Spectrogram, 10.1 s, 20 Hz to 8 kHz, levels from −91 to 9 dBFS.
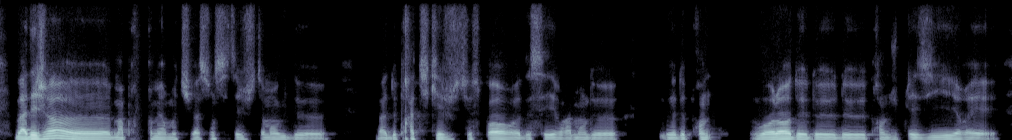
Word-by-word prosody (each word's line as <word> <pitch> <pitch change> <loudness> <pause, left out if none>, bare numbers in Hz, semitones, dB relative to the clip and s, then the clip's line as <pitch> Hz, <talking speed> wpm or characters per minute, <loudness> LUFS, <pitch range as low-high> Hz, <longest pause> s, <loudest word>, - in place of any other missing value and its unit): Bah, 105 -1 +7
déjà, 110 +5 +7 0.2
heu, 100 -3 +5
ma 90 -1 -2
pre - - -23
1re 100 -2 -3
motivation, 95 +3 -7
c'était 115 -5 -8
justement 95 +2 -6
de 80 -4 -4 0.5
bah, 85 - -4
de - - -3
pratiquer 95 - -4
juste 85 0 -9
ce - - -8
sport, 100 -3 +1
d'essayer 85 +2 -4
vraiment 90 +1 -5
de 85 -1 -3 0.4
bah, 85 - -2
de 80 - -2
prendre 100 -1 -4 0.4
voilà, 100 +2 +6
de 95 -1 +2
de 90 0 0
de 85 0 0
prendre 90 +1 -7
du 85 - -12
plaisir 95 +3 -2
et 85 -1 -3
90 Hz, 180 wpm, -20 LUFS, 85-100 Hz, 0.5 s, Bah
